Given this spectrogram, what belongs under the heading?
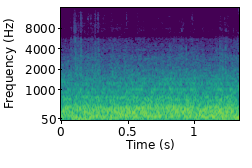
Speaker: Anyway, engine's off, right? And you can hear that growling. Now listen, as we make this left curve here, it goes away.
